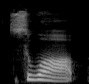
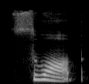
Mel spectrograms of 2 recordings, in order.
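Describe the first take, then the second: No difference in how they are said.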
